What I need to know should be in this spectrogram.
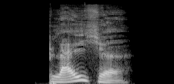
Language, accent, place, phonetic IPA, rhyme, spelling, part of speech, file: German, Germany, Berlin, [ˈblaɪ̯çə], -aɪ̯çə, bleiche, adjective / verb, De-bleiche.ogg
- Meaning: inflection of bleichen: 1. first-person singular present 2. first/third-person singular subjunctive I 3. singular imperative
